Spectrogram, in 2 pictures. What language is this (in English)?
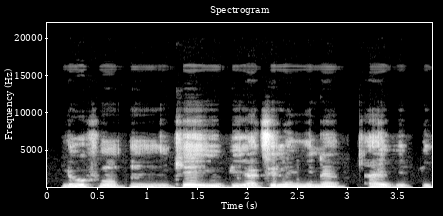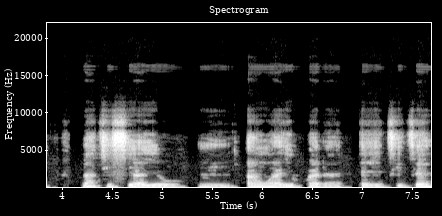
Yoruba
